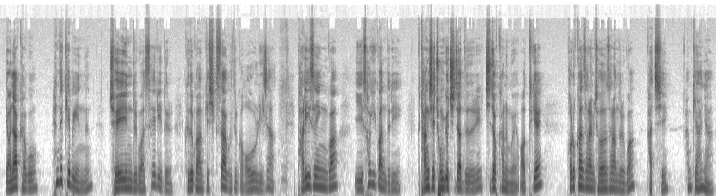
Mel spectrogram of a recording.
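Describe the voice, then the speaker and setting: A man preaching a sermon as the church's pastor, earnest, swinging from hushed lines to emphatic ones. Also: mid-range voice.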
